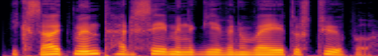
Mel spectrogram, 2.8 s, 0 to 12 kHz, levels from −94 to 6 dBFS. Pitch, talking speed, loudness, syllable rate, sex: 135 Hz, 150 wpm, -18 LUFS, 5.5 syllables/s, male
